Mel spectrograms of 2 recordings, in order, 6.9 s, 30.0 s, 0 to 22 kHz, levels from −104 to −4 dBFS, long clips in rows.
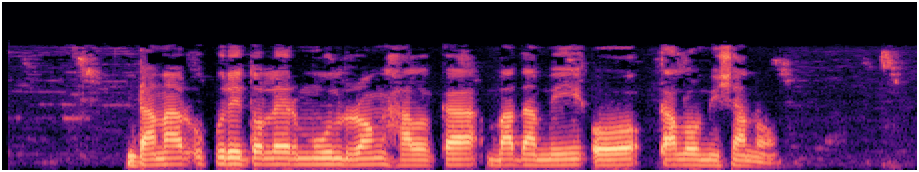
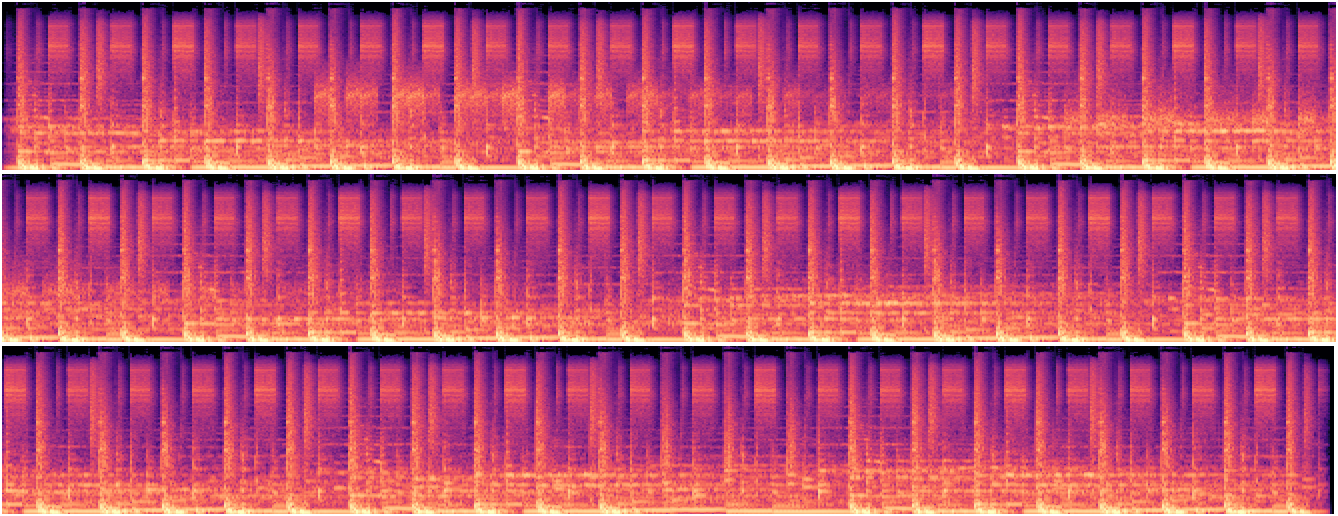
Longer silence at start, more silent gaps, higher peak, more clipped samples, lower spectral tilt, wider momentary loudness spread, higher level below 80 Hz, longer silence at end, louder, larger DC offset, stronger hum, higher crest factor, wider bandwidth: first, 0.55 s vs 0 s; neither; about the same, -2 dBFS vs 0 dBFS; neither; about the same, -5 dB/octave vs -5 dB/octave; first, 17 LU vs 2 LU; second, -58 dBFS vs -12 dBFS; about the same, 0.15 s vs 0.05 s; second, -16 LUFS vs -12 LUFS; second, under 0.1% vs 0.2%; neither; first, 16 dB vs 10 dB; second, 7.8 kHz vs 16 kHz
